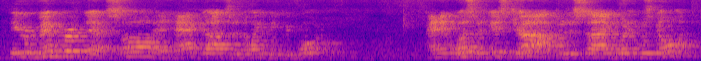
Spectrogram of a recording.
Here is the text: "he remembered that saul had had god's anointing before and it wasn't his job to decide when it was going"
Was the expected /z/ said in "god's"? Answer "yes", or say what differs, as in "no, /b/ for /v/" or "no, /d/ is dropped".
yes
